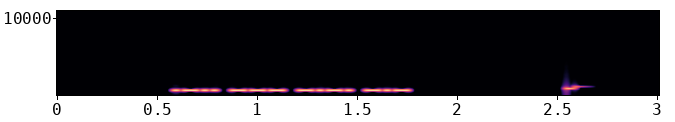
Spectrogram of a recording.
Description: Morse code, heard as a keyed tone, about 52 wpm, 700 Hz. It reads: LOCK
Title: Sentences from Top 1300 Words - New Word Drill Alt - 50wpm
